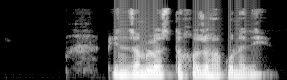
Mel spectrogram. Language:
Pashto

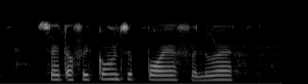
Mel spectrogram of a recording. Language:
Afrikaans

